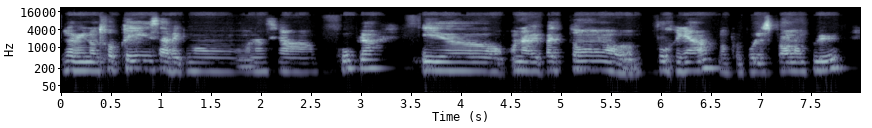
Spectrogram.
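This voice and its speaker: Woman, podcast guest, slightly low pitch, hesitant. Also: level tone, measured pace. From Cuba. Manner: hesitant, many fillers and restarts. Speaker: guest, pro bikini athlete. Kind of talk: podcast interview.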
